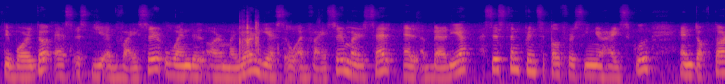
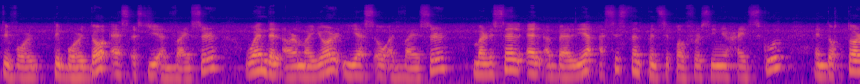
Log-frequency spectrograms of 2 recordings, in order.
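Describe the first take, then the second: The two takes are said the same way.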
